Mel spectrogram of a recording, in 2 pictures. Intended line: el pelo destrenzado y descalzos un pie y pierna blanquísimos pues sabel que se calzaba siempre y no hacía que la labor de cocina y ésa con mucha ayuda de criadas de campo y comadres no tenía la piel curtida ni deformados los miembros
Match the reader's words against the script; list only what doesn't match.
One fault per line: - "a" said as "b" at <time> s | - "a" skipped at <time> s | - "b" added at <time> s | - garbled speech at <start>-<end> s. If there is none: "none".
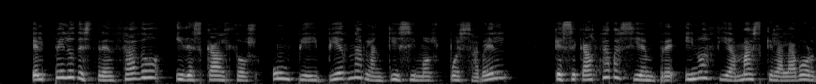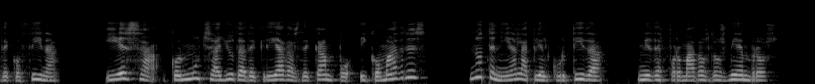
- "más" added at 7.4 s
